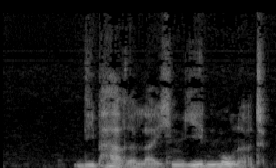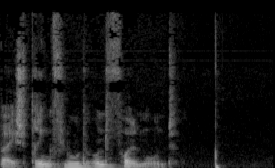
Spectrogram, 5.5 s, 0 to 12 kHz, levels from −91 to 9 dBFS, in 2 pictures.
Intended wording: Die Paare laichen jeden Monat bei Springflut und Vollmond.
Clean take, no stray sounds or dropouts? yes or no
yes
